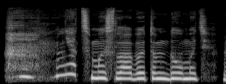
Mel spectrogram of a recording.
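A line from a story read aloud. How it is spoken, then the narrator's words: Sighing. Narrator (Russian): вздохнула Мэриголд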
